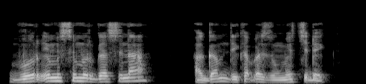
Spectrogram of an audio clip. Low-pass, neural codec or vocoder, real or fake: 7.2 kHz; none; real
